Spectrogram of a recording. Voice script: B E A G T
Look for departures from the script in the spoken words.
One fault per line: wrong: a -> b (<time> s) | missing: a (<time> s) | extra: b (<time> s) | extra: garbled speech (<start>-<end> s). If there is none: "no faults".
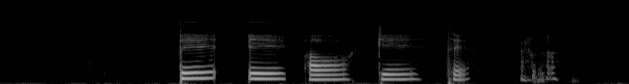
no faults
